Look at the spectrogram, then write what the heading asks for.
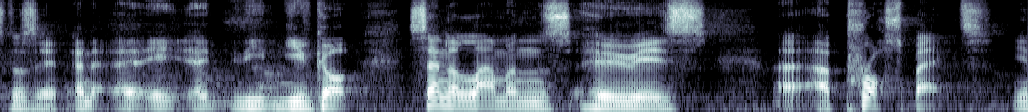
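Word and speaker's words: Senne Lammens: of the window, but United opted to sign Senna Lomans instead.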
